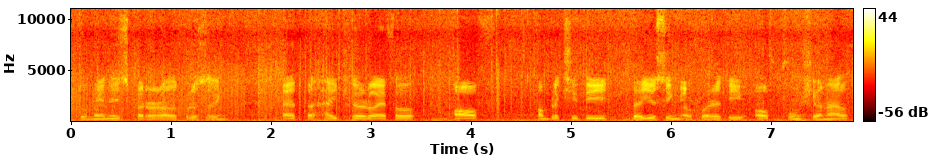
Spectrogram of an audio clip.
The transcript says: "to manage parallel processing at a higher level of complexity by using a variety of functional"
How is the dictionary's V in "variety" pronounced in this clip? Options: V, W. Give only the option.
W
